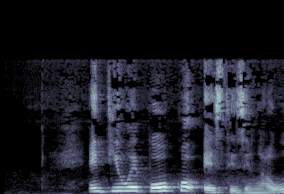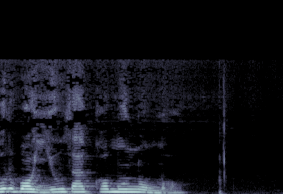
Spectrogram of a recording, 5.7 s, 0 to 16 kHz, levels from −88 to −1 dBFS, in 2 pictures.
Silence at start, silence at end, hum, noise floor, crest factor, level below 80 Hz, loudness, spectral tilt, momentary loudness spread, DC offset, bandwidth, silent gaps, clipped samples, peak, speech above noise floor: 0.9 s; 1 s; none; -71 dBFS; 20 dB; -62 dBFS; -21 LUFS; -4.5 dB/octave; 10 LU; under 0.1%; 11.5 kHz; none; under 0.1%; -4 dBFS; 50 dB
